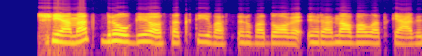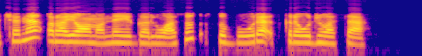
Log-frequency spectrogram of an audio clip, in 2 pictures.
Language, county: Lithuanian, Kaunas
